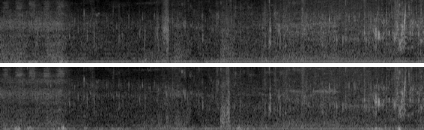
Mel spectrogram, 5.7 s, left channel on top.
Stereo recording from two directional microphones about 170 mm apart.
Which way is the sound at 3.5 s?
Centre (ahead or behind).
